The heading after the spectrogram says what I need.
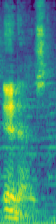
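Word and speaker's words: Innes: then there's this guy his name pronounced ins or Ennis fireman heroes voice actor for the character has demonstrated the pronunciation out which is in us for the longest time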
